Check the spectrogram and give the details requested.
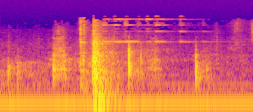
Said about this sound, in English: He opened the shop door and nonchalantly entered.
